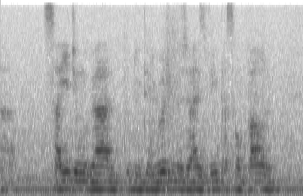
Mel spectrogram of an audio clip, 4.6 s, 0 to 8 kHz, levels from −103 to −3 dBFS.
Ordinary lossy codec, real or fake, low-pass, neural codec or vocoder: none; real; 7.2 kHz; none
